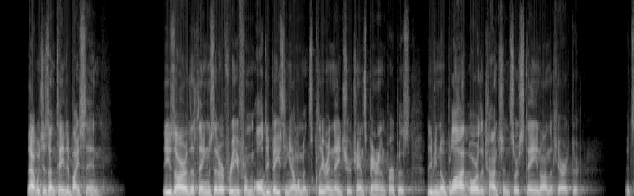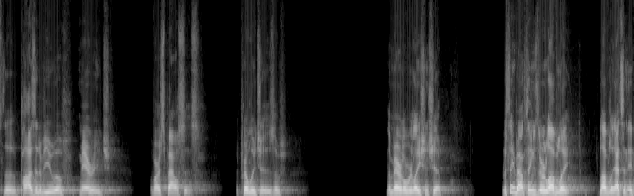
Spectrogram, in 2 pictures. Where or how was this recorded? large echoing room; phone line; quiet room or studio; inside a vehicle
large echoing room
